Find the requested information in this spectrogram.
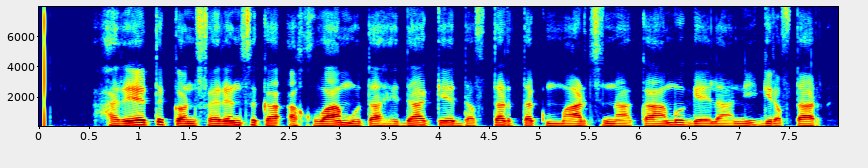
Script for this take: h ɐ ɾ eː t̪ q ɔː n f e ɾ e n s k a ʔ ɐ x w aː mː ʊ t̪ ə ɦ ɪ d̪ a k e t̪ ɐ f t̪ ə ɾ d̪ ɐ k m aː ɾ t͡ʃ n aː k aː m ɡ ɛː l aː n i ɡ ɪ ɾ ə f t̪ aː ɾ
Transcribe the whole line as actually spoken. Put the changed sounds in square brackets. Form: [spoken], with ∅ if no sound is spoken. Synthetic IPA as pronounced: h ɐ ɾ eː t̪ [k] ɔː n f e ɾ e n s k a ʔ ɐ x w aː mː ʊ t̪ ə ɦ ɪ d̪ a k e [d̪] ɐ f t̪ ə ɾ [t̪] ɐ k m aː ɾ t͡ʃ n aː k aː m ɡ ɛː l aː n i ɡ ɪ ɾ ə f t̪ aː ɾ

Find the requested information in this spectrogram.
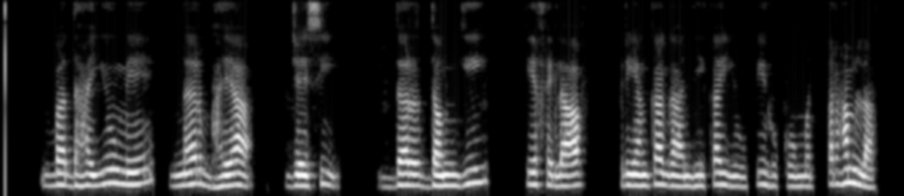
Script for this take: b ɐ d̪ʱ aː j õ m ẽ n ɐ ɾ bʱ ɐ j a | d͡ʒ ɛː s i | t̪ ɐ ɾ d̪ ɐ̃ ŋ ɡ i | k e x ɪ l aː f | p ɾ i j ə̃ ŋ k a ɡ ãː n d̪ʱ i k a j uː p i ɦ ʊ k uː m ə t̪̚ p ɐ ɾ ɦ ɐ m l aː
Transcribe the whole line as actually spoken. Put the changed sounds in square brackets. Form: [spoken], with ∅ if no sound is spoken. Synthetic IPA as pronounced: b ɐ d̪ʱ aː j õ m ẽ n ɐ ɾ bʱ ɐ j a | d͡ʒ ɛː s i | [d̪] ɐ ɾ d̪ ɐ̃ ŋ ɡ i | k e x ɪ l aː f | p ɾ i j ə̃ ŋ k a ɡ ãː n d̪ʱ i k a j uː p i ɦ ʊ k uː m ə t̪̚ p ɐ ɾ ɦ ɐ m l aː

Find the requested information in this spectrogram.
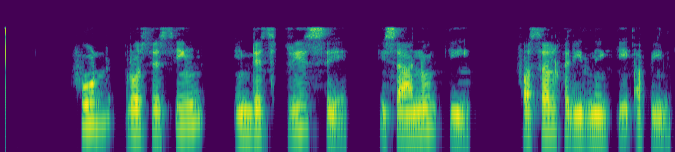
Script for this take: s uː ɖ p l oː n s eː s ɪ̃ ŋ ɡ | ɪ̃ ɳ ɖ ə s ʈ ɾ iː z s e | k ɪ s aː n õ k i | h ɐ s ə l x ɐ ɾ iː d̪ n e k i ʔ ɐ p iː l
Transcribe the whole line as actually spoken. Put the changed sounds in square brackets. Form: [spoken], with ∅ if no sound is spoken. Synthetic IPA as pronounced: [f] uː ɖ p [ɾ] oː [∅] s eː s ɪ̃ ŋ ɡ | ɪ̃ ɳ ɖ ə s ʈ ɾ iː z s e | k ɪ s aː n õ k i | [f] ɐ s ə l x ɐ ɾ iː d̪ n e k i ʔ ɐ p iː l

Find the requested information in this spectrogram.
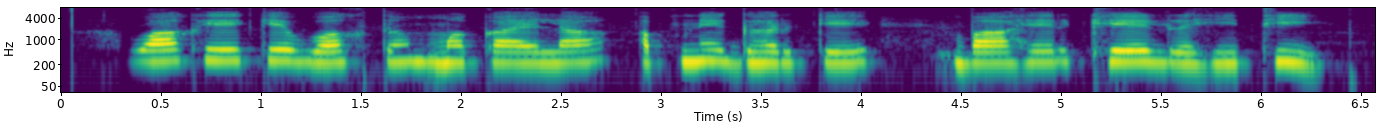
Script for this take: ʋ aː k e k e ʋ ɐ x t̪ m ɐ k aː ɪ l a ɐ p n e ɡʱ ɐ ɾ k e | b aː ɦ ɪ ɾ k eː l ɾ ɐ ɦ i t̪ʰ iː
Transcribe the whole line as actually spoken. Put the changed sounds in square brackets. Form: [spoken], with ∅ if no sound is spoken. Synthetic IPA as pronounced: ʋ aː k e k e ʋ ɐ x t̪ m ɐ k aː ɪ l a ɐ p n e ɡʱ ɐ ɾ k e | b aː ɦ ɪ ɾ [kʰ] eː l ɾ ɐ ɦ i t̪ʰ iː

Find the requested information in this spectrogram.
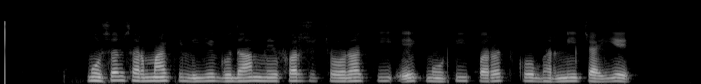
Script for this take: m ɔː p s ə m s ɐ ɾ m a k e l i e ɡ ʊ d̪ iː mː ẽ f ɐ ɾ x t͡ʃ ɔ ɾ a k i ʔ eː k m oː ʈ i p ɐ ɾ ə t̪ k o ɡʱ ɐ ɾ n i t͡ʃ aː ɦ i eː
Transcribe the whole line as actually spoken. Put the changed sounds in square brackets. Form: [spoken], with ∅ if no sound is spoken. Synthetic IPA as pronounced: m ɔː [∅] s ə m s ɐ ɾ m a k e l i e ɡ ʊ d̪ [aː] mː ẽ f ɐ ɾ [ʃ] t͡ʃ [ɔː] ɾ a k i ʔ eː k m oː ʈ i p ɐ ɾ ə t̪ k o [bʱ] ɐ ɾ n i t͡ʃ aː ɦ i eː

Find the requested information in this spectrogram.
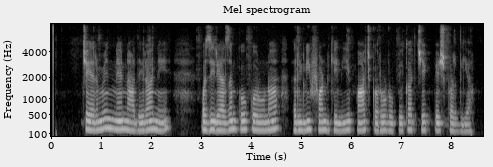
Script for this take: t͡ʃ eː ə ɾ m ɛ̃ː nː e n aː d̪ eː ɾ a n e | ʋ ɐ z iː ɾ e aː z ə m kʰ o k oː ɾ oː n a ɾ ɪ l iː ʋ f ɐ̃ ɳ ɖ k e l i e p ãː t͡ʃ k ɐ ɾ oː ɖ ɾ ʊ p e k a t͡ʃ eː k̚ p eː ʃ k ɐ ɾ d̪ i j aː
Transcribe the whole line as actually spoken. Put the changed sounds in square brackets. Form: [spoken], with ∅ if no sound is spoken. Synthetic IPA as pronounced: t͡ʃ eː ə ɾ m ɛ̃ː nː e n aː d̪ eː ɾ a n e | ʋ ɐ z iː ɾ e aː z ə m [k] o k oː ɾ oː n a ɾ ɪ l iː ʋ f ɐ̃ ɳ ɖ k e l i e p ãː t͡ʃ k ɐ ɾ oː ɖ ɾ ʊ p e k a t͡ʃ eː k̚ p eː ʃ k ɐ ɾ d̪ i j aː

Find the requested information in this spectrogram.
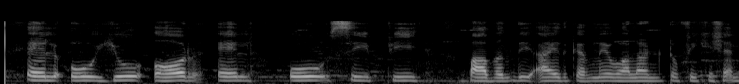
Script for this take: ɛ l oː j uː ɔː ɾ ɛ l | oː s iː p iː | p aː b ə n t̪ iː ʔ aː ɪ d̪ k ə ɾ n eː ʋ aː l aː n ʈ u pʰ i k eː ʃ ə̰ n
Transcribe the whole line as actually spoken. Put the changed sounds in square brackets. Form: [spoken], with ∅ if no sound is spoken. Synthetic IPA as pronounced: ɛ l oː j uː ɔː ɾ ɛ l | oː s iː p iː | p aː b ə n [d̪] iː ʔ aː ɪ d̪ k ə ɾ n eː ʋ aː l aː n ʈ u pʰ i k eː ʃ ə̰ n

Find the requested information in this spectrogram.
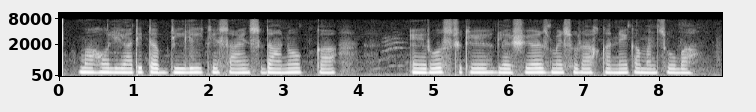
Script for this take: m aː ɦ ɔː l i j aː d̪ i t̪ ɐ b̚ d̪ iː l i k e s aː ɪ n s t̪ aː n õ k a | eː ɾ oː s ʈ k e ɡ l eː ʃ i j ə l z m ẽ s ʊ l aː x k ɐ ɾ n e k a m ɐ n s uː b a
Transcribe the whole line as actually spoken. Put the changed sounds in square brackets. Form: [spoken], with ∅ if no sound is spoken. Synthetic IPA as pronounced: m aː ɦ ɔː l i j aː [t̪] i t̪ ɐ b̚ d̪ iː l i k e s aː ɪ n s [d̪] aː n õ k a | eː ɾ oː s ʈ k e ɡ l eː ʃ i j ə [ɾ] z m ẽ s ʊ [ɾ] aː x k ɐ ɾ n e k a m ɐ n s uː b a

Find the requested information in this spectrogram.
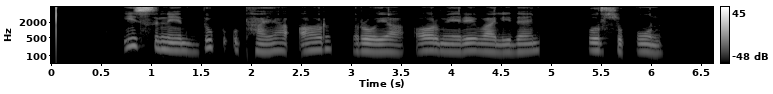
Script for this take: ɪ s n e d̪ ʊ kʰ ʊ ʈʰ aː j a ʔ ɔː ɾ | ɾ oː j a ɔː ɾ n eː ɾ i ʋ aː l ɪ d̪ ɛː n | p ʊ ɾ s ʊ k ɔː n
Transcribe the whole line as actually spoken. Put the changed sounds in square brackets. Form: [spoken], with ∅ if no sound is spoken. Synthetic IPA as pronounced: ɪ s n e d̪ ʊ kʰ ʊ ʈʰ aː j a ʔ ɔː ɾ | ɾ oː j a ɔː ɾ [m] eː ɾ [e] ʋ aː l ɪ d̪ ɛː n | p ʊ ɾ s ʊ k [uː] n

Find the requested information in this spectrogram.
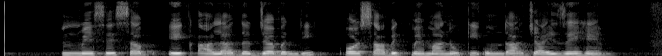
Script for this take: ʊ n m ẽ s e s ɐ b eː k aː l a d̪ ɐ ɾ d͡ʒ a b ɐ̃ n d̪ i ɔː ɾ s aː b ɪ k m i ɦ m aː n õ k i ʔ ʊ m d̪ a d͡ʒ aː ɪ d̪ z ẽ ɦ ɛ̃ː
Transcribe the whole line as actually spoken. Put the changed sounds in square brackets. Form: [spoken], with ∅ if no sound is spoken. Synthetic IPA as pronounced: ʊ n m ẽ s e s ɐ b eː k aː l a d̪ ɐ ɾ d͡ʒ a b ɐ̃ n d̪ i ɔː ɾ s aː b ɪ k m [ɛ] ɦ m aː n õ k i ʔ ʊ m d̪ a d͡ʒ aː ɪ [∅] z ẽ ɦ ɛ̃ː

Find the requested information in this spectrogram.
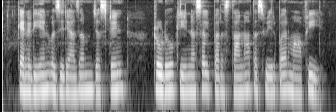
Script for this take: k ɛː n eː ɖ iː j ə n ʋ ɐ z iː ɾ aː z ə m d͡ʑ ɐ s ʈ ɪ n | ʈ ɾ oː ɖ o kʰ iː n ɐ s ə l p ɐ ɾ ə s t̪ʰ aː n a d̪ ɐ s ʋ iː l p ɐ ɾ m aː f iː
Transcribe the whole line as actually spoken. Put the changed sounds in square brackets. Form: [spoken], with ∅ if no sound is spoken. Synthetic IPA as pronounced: k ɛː n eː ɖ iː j ə n ʋ ɐ z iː ɾ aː z ə m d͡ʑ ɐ s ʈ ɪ n | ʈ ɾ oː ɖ o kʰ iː n ɐ s ə l p ɐ ɾ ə s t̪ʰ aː n a [t̪] ɐ s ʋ iː [ɾ] p ɐ ɾ m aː f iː

